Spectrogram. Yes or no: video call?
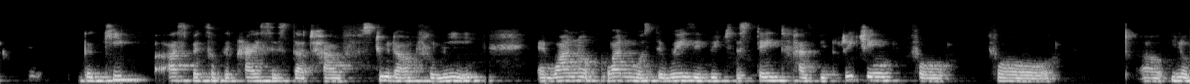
yes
